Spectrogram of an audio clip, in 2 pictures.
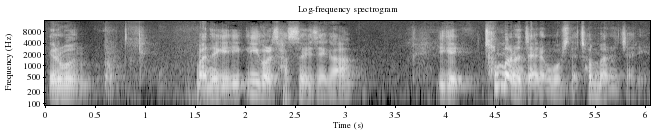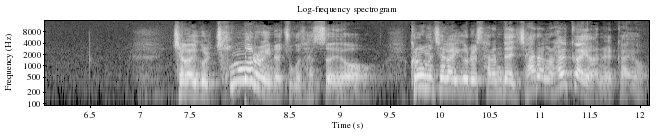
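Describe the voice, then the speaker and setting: A man's voice: fairly high pitch, a little fast, pauses often. A man preaching as a pastor at a church prayer service, posing questions to the congregation and answering them himself. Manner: acts out quoted speech in lively voices. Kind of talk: sermon.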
